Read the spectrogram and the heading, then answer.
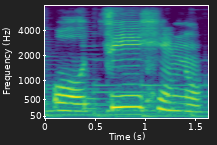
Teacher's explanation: Oxígeno, cuatro golpes de voz. Y la tónica, la fuerte, está en la sílaba sí. Oxígeno. Por lo tanto, esta es la antepenúltima. · Term: la sílaba tónica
